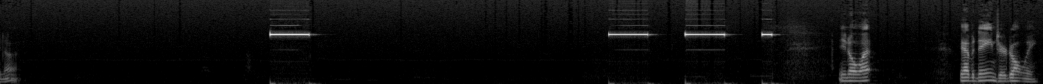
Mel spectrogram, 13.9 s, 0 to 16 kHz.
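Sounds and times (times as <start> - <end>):
speech: 0.0 - 0.3, 11.2 - 11.7, 12.8 - 13.8
smoke alarm beeping: 3.6 - 4.4, 8.1 - 10.5.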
